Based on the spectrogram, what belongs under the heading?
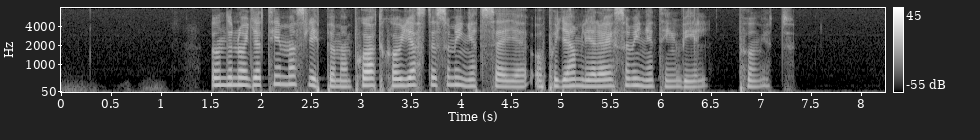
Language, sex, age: Swedish, female, 20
